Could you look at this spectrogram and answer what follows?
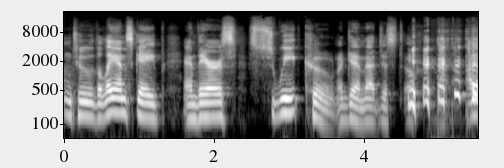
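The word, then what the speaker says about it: Suicune: It's not sweet coon? – It's Suicoon? I mean, they say Suicoon. – Suicoon is what it is, but the way that it's spelled looks very much like suicide.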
